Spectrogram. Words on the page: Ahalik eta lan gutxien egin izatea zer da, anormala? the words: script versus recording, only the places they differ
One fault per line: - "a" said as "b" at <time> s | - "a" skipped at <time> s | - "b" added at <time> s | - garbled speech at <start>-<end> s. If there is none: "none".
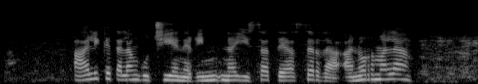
- "nahi" added at 2.3 s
